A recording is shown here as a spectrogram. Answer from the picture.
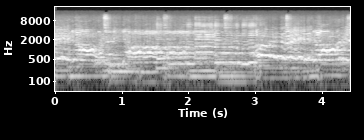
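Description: Music with singing: a voice sings a wavering melody over steady held low notes that step from one pitch to the next.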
